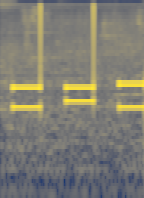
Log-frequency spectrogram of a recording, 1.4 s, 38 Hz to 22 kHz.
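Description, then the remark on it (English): Three telephone keypad tones beep in quick succession as 911 is dialed for an ambulance, each a steady dual-pitched electronic note about a third of a second long with brief gaps between, over a faint hiss with no talking. “I am genuinely concerned for your life right now, and I think someone should call you an ambulance.”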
